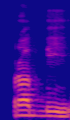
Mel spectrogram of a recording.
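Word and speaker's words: رَبِّ: Makanya Robbi itu bacanya Robbi. Dia majur dengan kasroh.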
